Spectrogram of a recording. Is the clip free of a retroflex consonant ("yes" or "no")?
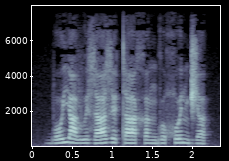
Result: yes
